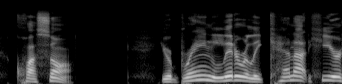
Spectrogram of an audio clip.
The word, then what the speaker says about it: croissant: It's like when English speakers try to pronounce croissant, but it comes out sounding like quasant instead of the French quason.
